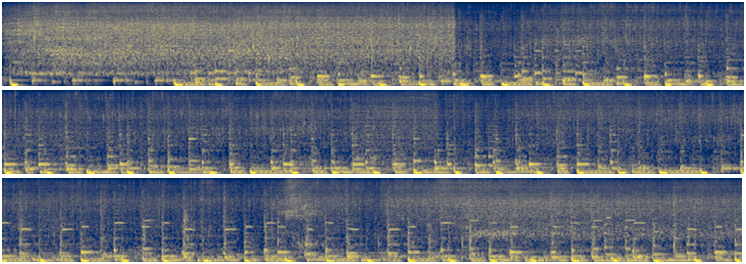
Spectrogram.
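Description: Whole chicken frying in hot vegetable oil in a frying pan: a loud sizzle as it is laid into the oil, easing after about six seconds to a steady frying hiss as it is moved about with a wooden spatula. Background music plays underneath.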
